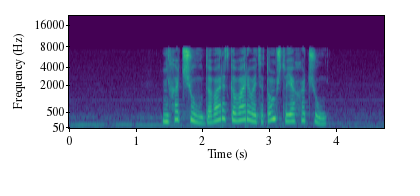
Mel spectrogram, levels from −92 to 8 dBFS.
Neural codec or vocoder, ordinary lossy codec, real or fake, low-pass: none; none; real; none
